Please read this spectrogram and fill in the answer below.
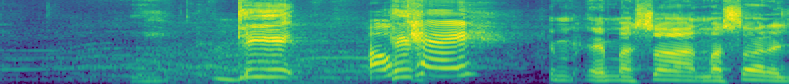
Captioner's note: audience exclaiming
